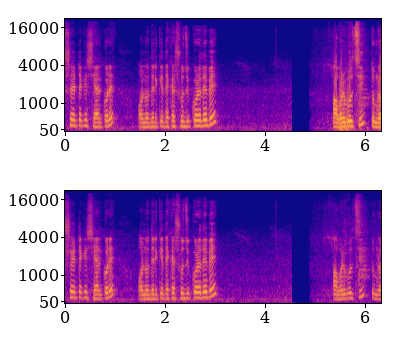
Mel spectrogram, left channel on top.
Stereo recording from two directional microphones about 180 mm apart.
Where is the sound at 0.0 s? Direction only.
10° left (ahead or behind).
